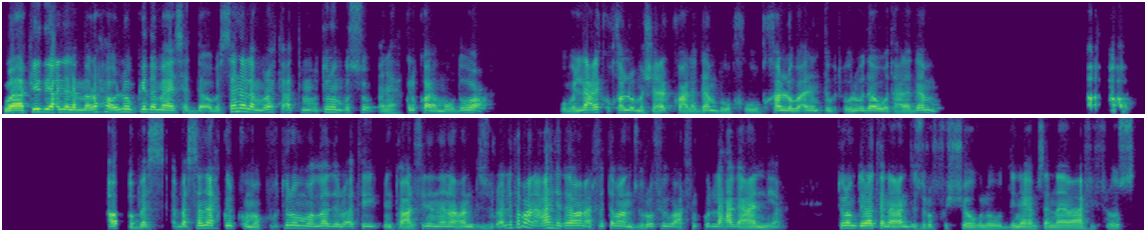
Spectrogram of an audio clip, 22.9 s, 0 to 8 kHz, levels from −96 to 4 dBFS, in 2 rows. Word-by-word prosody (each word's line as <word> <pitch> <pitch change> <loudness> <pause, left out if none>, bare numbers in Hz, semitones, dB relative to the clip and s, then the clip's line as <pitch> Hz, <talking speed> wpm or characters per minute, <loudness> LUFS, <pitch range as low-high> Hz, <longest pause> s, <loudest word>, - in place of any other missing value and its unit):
وأكيد 150 +7 +9
يعني 185 -1 +7
لمّا 160 -2 +4
أروح 190 +4 +3
أقول 165 -1 +5
لهم 190 -2 +3
كده 185 -1 +3
ما 165 -2 +5
هيصدقوا. 135 -5 -1
بس 130 +10 -7
أنا 220 +1 +5
لمّا 185 -5 +3
رحت 185 0 -2
قعدت 165 0 -6
معاهم 155 -1 -5
قلت 135 - -12
لهم: 175 -4 0
"بصوا 165 -2 -8
أنا 120 +1 -4
هاحكي 140 +7 -8
لكم 165 - +1
على 130 - +4
موضوع 145 +7 -1 0.7
وبالله 125 +7 +1
عليكم 170 +2 0
خلوا 160 -1 0
مشاعركم 130 +1 -2
على 115 -2 -1
جنب 140 +1 -2
وخ 115 -2 -10
وخلوا 140 +7 +1
بقى - - +1
اللي 145 - -1
أنتم 140 -2 -9
بتقولوه 135 +4 -6
دوّة 140 -1 +2
على 115 -1 -2
جنب." 160 +5 -2 1.5
آه، - - +1
آه. - - 0 1.2
آه، - - +9 0.2
"بس، 140 0 -4
بس 145 +5 -2
أنا 185 - +4
هاحكي 175 0 0
لكم 140 -6 -4
موقف." 120 +2 -6
قلت 145 - -20
لهم: 185 -3 -1
"والله 160 +1 +1
دلوقتي 145 0 -5
أنتم 130 - -3
عارفين 130 +5 0
إن 145 -2 -3
أنا 145 0 +1
عندي 135 0 0
ظروف" 125 0 -14
قال 200 - -2
طبعًا 185 - +2
أهلي 190 -3 +2
طبعًا 175 0 +3
عارفين 160 - -5
طبعًا 155 -5 0
ظروفي 145 +7 -6
وعارفين 130 0 -5
كل 145 -2 -4
حاجة 145 0 +2
عنّي 125 -2 0
يعني. - - -13 0.4
قلت - - -13
لهم: 180 -1 +4
"دلوقتي 170 0 +3
أنا 135 -3 +3
عندي 135 -2 0
ظروف 130 +3 -9
في - - -23
الشغل، 120 -1 -5
والدنيا 115 +3 -3
أهي 120 - -2
مزنقة 115 +2 -3
معايا 120 +2 +1
في 125 - -18
الفلوس، 105 - -12
145 Hz, 220 wpm, -23 LUFS, 125-165 Hz, 1.5 s, وأكيد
